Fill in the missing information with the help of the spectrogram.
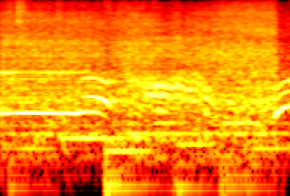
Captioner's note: chanting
